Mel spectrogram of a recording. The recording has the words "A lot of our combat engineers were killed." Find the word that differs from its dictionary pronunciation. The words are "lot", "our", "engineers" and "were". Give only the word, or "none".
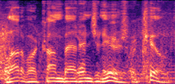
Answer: none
